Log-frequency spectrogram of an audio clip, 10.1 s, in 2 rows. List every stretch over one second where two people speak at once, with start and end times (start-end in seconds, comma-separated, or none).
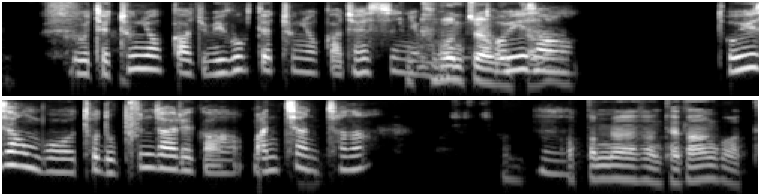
2.6-3.8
